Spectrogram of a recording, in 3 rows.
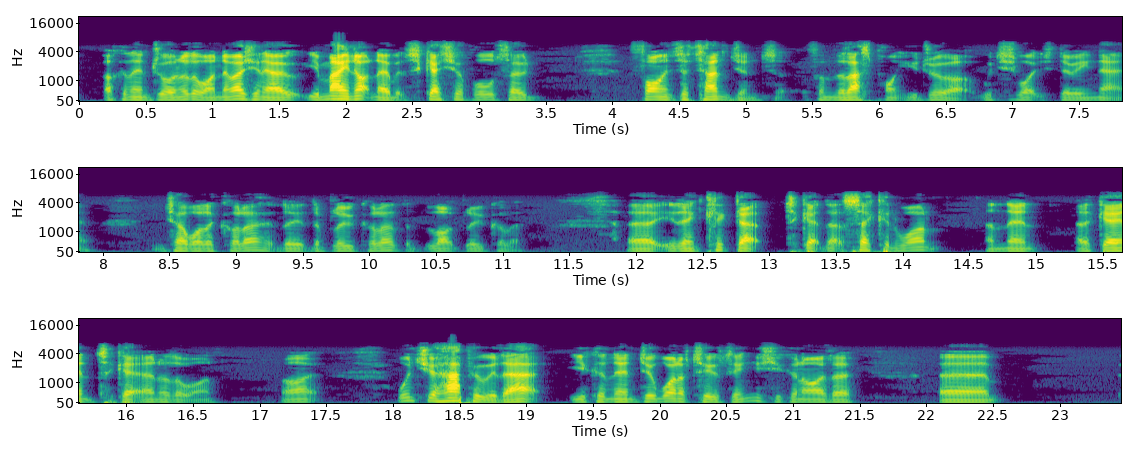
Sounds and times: Speech: 0.2 - 3.4, 4.2 - 7.9, 8.5 - 11.2, 11.8 - 17.4, 18.1 - 21.5, 22.1 - 22.6.

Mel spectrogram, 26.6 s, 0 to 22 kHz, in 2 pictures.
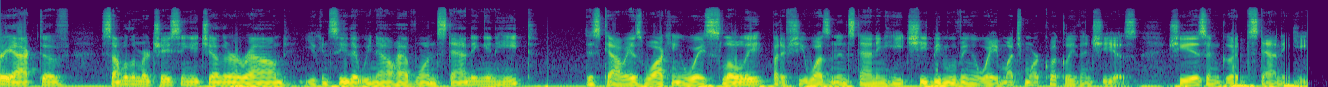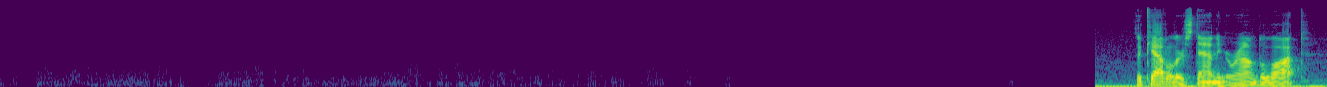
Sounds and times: Speech: 0.0 - 13.1, 24.6 - 26.4.

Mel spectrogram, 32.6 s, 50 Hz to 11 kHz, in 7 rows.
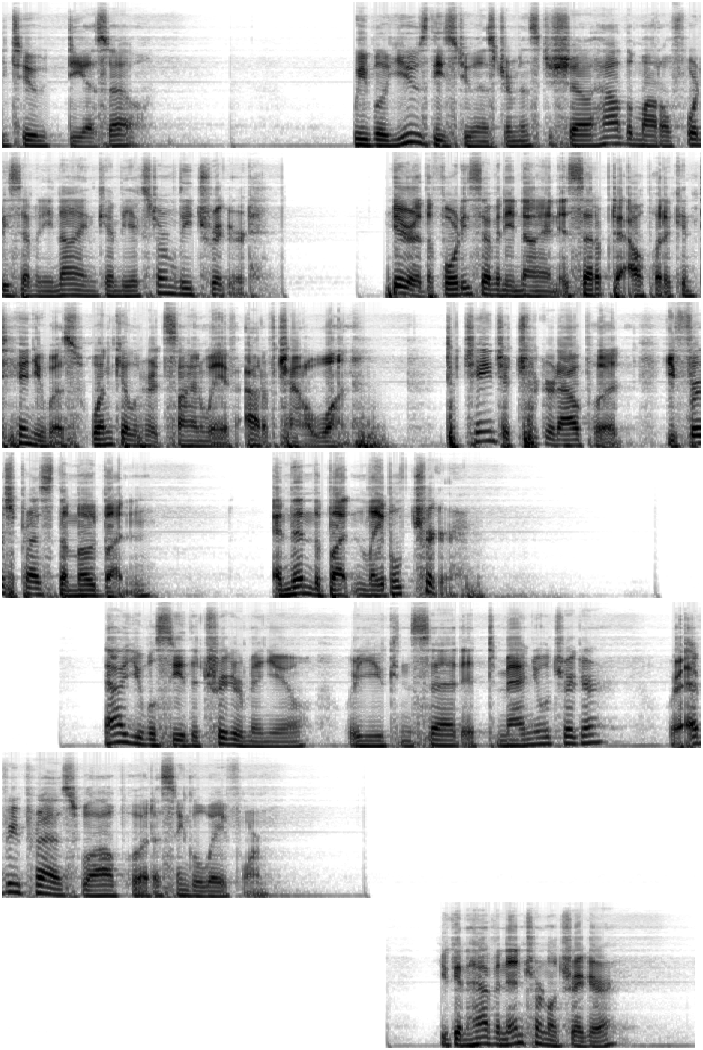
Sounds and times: Narration, monologue: 0.0 - 17.7, 19.0 - 25.5, 30.6 - 32.5.

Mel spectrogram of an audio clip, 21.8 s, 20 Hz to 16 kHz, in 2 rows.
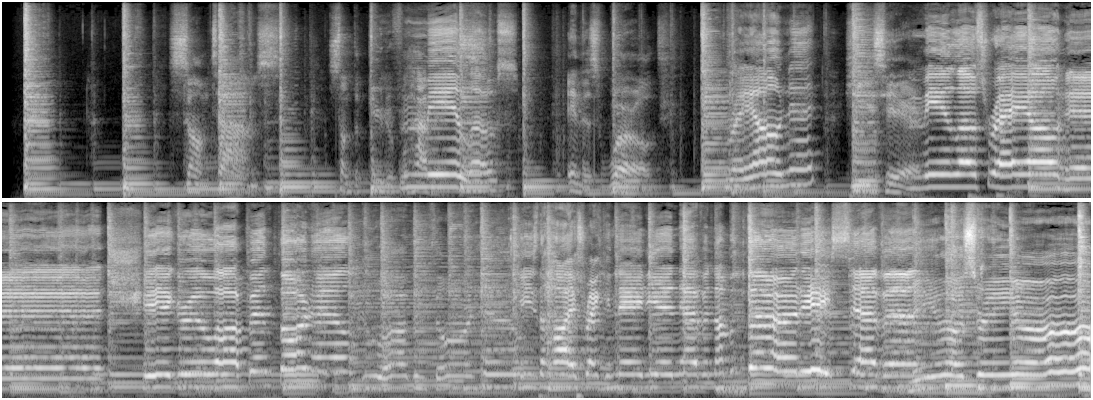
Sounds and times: Music: 0.2 - 21.7.

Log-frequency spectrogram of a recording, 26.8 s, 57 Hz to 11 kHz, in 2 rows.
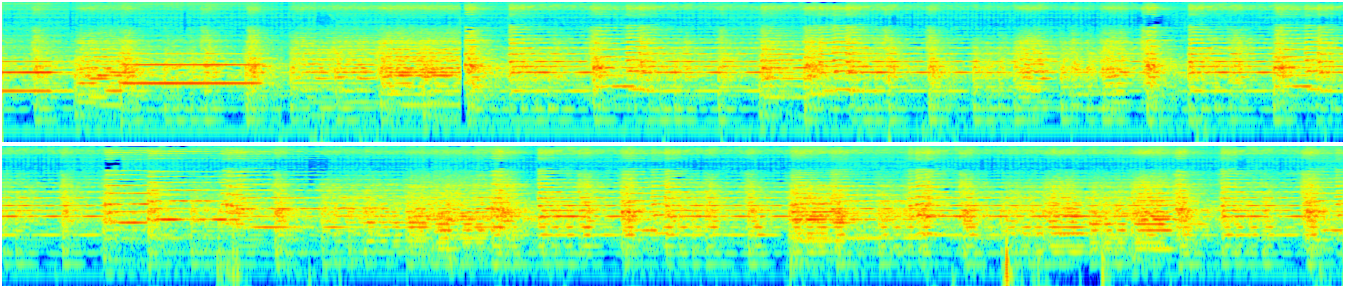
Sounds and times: Soundtrack music: 0.0 - 26.8.

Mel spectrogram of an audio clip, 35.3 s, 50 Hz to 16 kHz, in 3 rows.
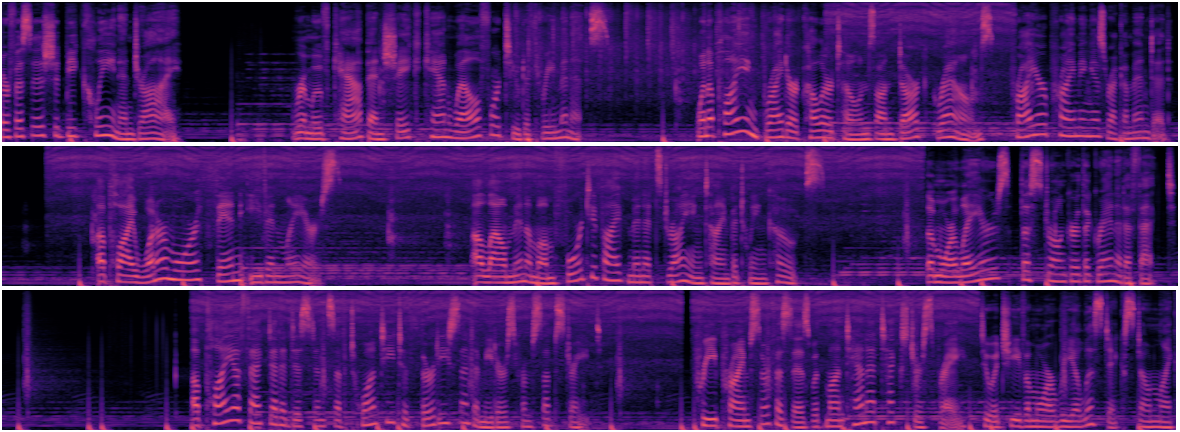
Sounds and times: Speech: 0.0 - 1.8, 2.9 - 6.1, 7.0 - 11.7, 12.7 - 15.1, 16.5 - 20.0, 21.0 - 23.5, 25.4 - 29.6, 30.4 - 35.2
Music: 0.0 - 35.2
Spray: 5.0 - 10.3, 12.2 - 21.0, 25.4 - 33.3.

